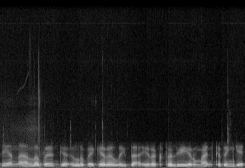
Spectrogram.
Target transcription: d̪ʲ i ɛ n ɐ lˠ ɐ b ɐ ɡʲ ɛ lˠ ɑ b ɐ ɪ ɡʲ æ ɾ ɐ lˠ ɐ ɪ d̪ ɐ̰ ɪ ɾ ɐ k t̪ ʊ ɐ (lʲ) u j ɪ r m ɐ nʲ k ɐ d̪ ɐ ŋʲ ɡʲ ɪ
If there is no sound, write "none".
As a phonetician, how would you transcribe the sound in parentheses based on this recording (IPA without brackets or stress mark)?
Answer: lʲ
